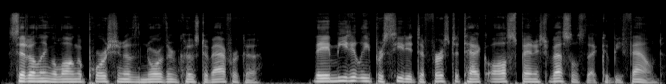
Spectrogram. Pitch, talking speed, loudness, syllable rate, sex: 120 Hz, 205 wpm, -21 LUFS, 6.3 syllables/s, male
